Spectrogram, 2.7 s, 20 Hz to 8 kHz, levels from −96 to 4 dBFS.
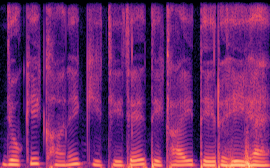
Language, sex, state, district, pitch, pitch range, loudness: Hindi, female, Himachal Pradesh, Shimla, 185 Hz, 180-205 Hz, -18 LUFS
